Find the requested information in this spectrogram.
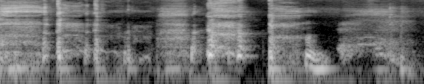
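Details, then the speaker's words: Adult husband coughing in the background, worse when lying down, with suspected bronchitis and flu: a series of harsh, repeated cough bursts over about four seconds. "on entend mon mari à l'arrière qui tousse on prend le relais donc en fait on dort chacun séparés tellement c'est insupportable"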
